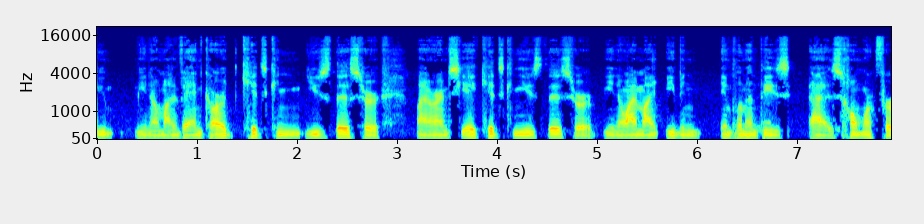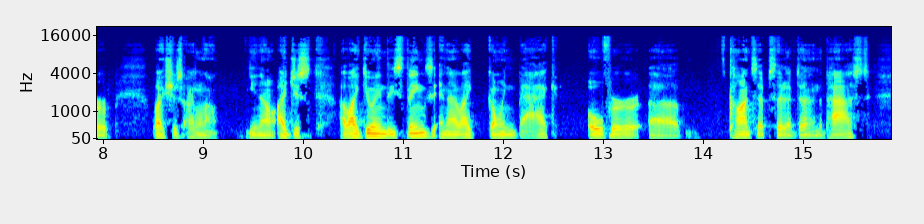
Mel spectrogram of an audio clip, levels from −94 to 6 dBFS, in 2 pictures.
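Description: At 6.6 s, a faint, delayed copy of the speech trails the original by about 170 ms for roughly a tenth of a second, sitting some 20 dB below it. A shorter, fainter scrap follows at 7.38 s, lasting about 0.05 s at the same delay. This is echo leak, likely from a far end on loudspeaker whose echo canceller let part of its microphone pickup slip back down the line.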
